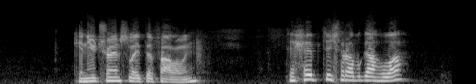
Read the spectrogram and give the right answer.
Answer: It means, would you like to drink coffee?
